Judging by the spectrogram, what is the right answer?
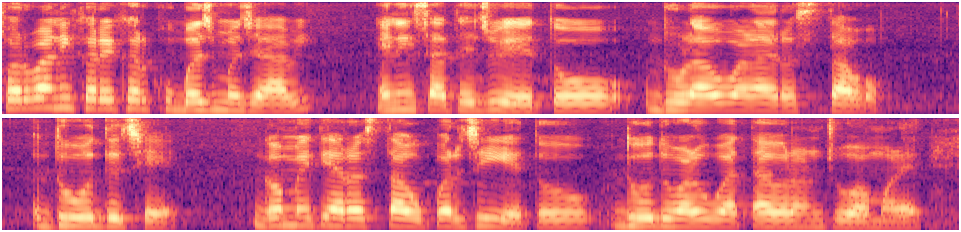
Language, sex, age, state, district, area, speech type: Gujarati, female, 30-45, Gujarat, Surat, urban, spontaneous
